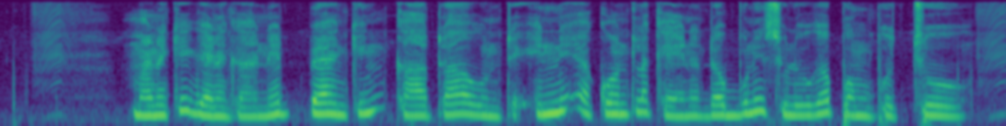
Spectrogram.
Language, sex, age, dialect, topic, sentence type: Telugu, male, 18-24, Central/Coastal, banking, statement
